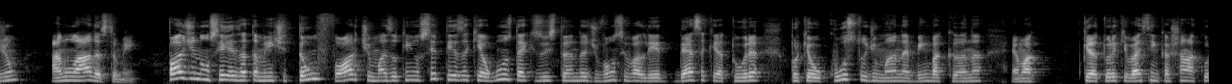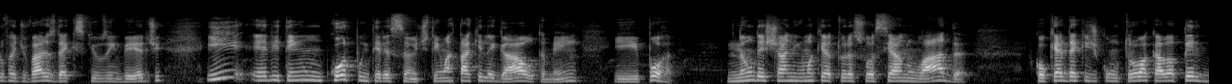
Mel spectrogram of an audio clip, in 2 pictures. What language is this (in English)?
Portuguese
